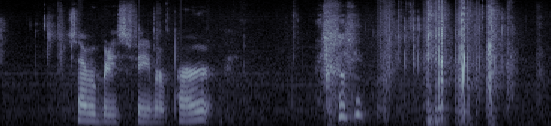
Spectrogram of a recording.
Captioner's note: laughs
